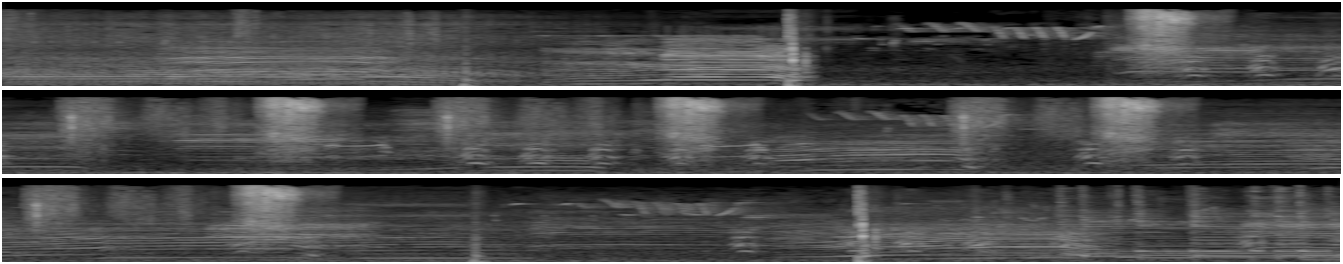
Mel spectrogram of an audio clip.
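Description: A small motor runs steadily for the first couple of seconds, then stops. Cattle moo over and over for the rest of the time, many separate calls, with a few sharp clicks in between.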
